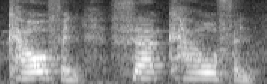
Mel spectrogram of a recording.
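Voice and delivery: slow "verkaufen", weight on "kau"; stress on KAUFEN. Shown as a demonstration. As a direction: say "kaufen", then "verkaufen" with the same accented "kau". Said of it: "l'accentuation est bien sur le kaufen".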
